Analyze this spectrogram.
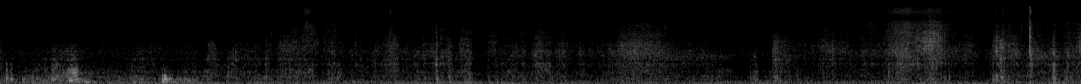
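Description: A sponge squelches and sloshes in soapy water.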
